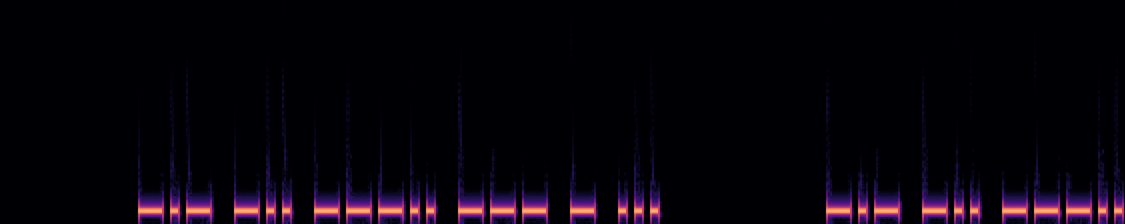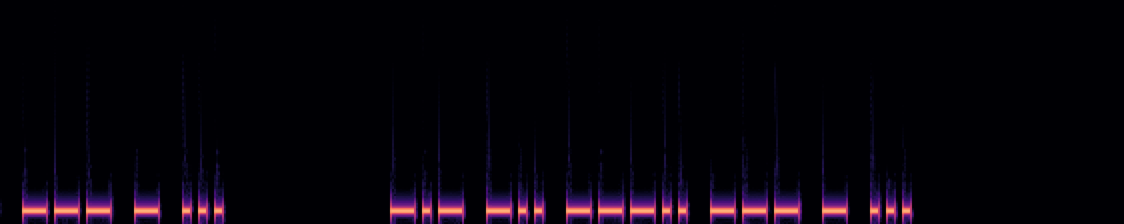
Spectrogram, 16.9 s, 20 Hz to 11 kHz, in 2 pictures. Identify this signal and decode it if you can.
Morse code, heard as a keyed tone, about 20 wpm, 700 Hz. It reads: KD8OTS KD8OTS KD8OTS
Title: USA Call Signs - 6 Characters - Repeated 3x - 20wpm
